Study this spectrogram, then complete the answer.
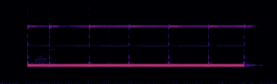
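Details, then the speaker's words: Multimeter set to continuity/diode (beep) mode with both test leads shorted to zero resistance: a clean, steady high-pitched beep of about two seconds, showing the meter is in working condition. "सुन सकते हैं कि beep की sound आ रही है, इसका मतलब हमारा multimeter working condition में है।"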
